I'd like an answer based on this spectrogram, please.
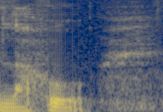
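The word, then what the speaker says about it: لَهُ: lahu notice how short the lamb is in lahu it is very very short and meanwhile the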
